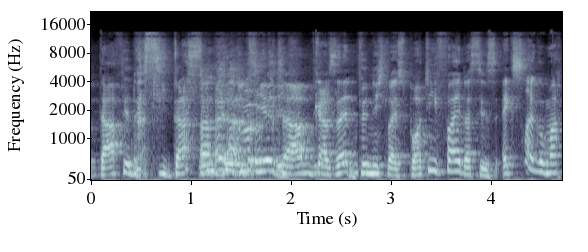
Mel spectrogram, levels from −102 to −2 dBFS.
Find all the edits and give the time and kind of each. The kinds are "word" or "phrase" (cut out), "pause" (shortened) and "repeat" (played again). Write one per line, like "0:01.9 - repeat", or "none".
0:01.1 - word
0:02.2 - word
0:02.6 - word
0:02.9 - word
0:03.7 - word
